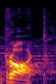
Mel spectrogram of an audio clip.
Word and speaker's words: drought: हो जाता है और सूखे को हम इंग्लिश में कहते हैं ड्रॉट। स्पेलिंग है डी आर ओ यू जी एच टी।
